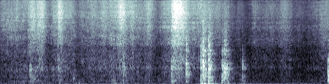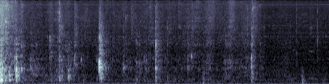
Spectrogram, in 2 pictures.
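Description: A thin plastic bag rustling and crinkling as it is handled, densest and loudest in the first four seconds, then thinning to scattered small rustles and knocks.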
